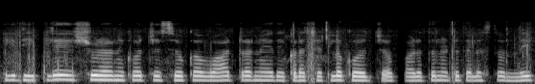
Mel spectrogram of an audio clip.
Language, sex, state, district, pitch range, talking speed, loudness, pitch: Telugu, female, Andhra Pradesh, Annamaya, 185-200 Hz, 135 wpm, -15 LUFS, 195 Hz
